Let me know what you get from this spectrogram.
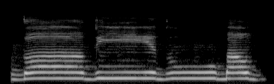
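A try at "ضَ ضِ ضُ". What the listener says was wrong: Ya, nah ini kurang tebal. Mesti do di sisi. Jangan do di, itu belum tebal.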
